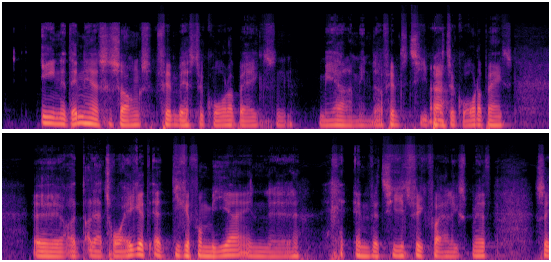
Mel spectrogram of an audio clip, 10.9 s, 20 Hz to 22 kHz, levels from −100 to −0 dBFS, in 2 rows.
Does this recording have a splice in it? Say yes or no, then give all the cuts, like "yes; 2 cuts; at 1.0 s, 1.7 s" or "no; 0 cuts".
no; 0 cuts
